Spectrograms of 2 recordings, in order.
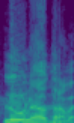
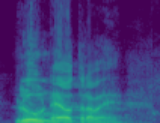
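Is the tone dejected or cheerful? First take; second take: cheerful; dejected. First: It is said in a cheerful, upbeat tone. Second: It is said in a weary, dejected tone.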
